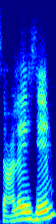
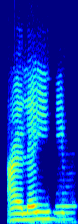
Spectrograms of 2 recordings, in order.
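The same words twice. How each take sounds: First: The final 'him' is exaggerated. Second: The final 'him' is said plainly. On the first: The speaker calls it wrong. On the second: The speaker calls it right.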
